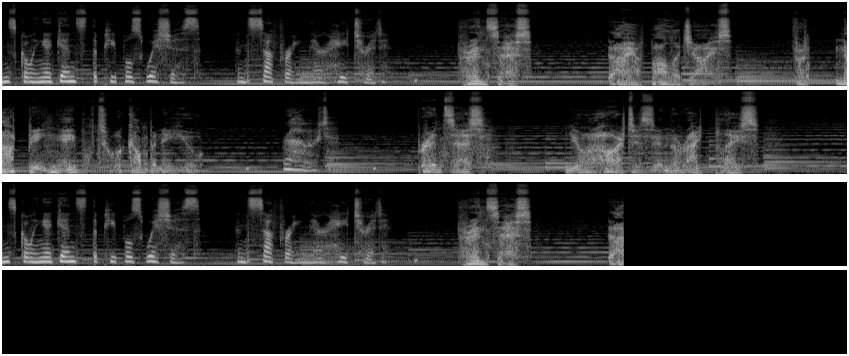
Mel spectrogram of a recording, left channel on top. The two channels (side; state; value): right; drops out; at 6.2 s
